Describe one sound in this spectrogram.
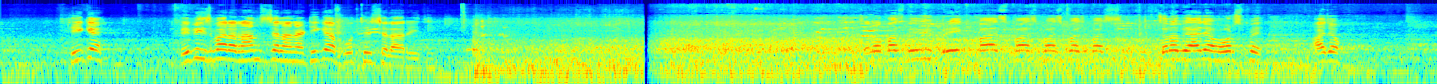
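Young children chatter and call out close by.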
